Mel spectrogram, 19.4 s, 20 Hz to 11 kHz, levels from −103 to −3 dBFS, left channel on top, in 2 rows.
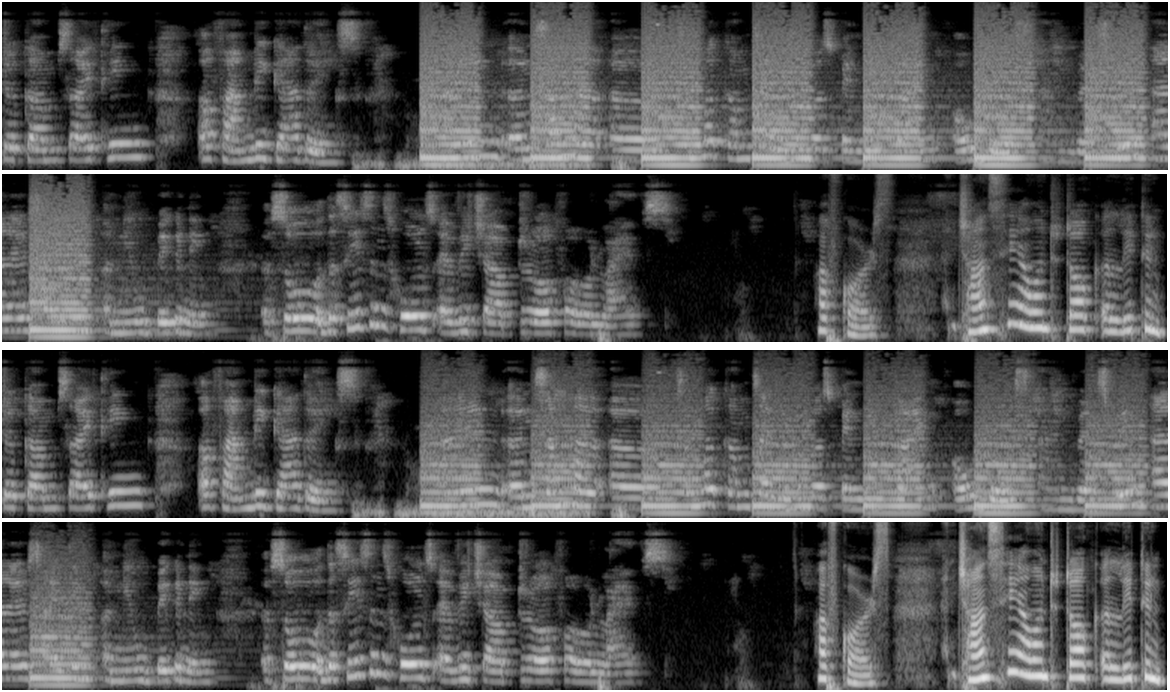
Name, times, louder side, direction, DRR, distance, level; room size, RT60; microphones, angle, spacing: voice 1, 0.0-3.2 3.7-15.3, right 1 dB, 25° right, 0.9 m, -36 dB
sound 1, 3.5-4.1 4.4-6.0 6.3-10.6 11.0-11.1, left 3 dB, 90° left, 0.8 m, -33 dB
voice 2, 16.5-19.4, right 6 dB, 80° right, 0.5 m, -26 dB
4.8 x 3.7 x 3.0 m
head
